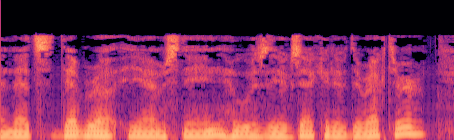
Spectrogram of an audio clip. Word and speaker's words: Yamstein: Am I pronouncing your last name right? Is it Yamstein? It is. You got it right, Ike.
